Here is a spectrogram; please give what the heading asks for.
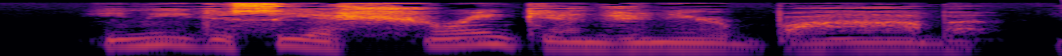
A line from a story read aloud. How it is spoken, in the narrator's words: Jake murmured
